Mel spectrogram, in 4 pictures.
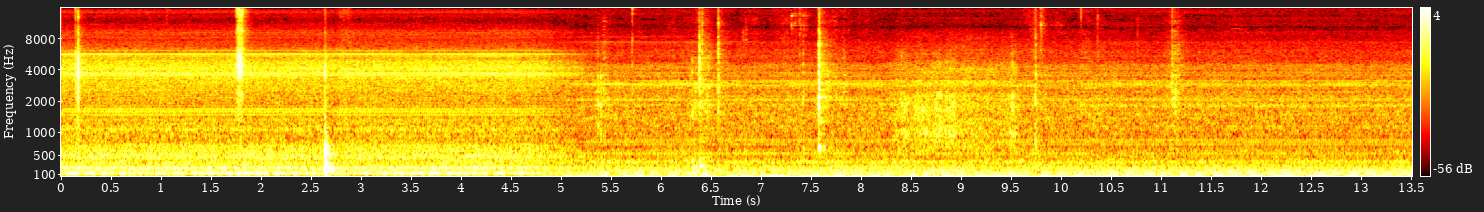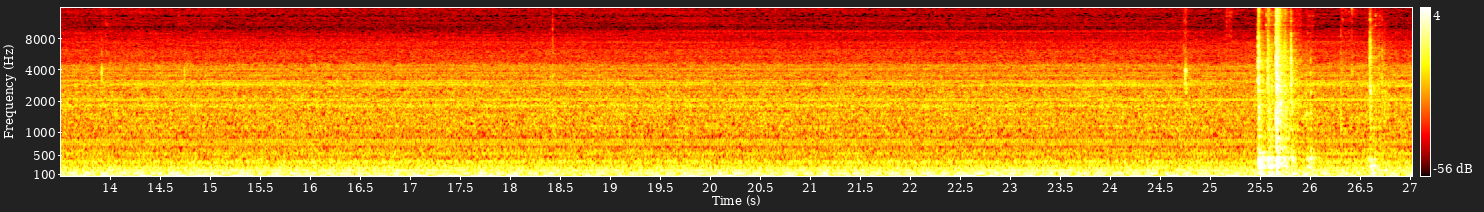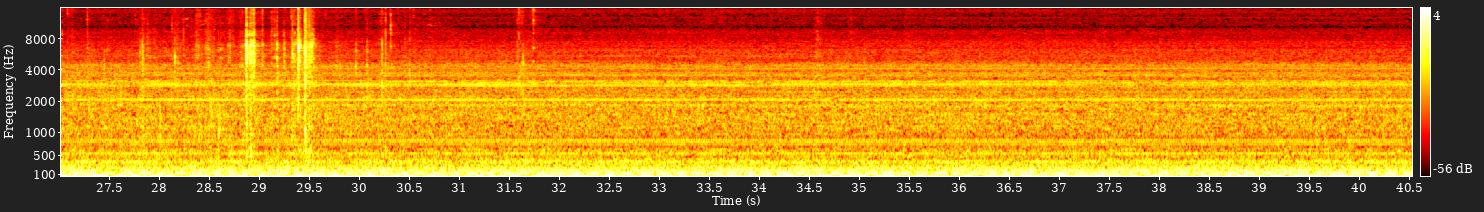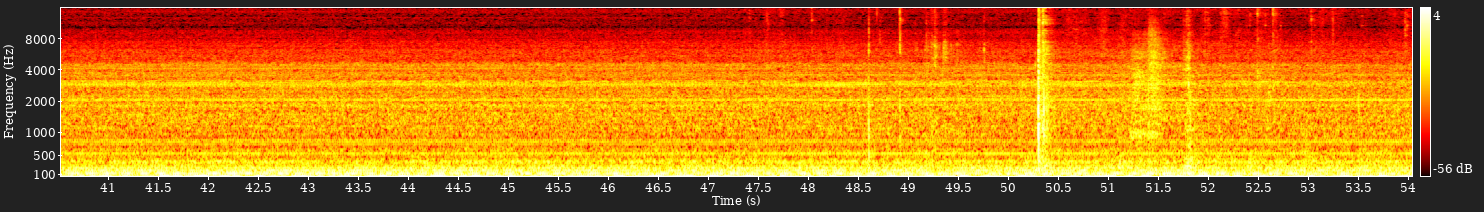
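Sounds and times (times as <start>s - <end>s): hot air blower hissing: 0.0s - 11.6s
electrical hum and hiss: 0.0s - 38.7s, 44.0s - 54.0s.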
